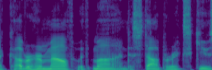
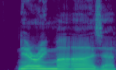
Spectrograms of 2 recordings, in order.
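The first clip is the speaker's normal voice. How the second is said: ordinary delivery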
